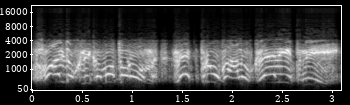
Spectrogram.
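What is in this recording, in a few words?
Hungarian damaged engine mood high, speech; War Thunder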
